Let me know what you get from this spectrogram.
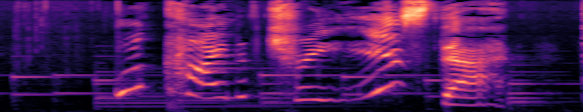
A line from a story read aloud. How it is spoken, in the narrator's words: they shrieked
